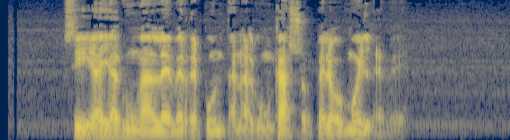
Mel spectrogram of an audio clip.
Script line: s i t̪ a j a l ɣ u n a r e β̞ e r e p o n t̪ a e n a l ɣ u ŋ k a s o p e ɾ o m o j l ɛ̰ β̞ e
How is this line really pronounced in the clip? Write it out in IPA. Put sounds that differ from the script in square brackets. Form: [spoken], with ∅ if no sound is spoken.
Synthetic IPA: s i [∅] a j a l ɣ u [ŋ] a [l] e β̞ e r e p [u] n t̪ a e n a l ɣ u ŋ k a s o p e ɾ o m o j l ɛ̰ β̞ e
